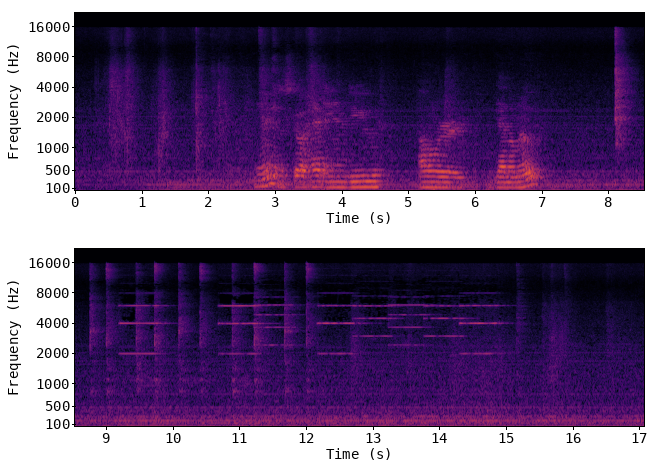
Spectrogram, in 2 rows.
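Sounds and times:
ceiling fan clicking: 8.0 - 12.9
faint high whining tones: 9.0 - 15.9.

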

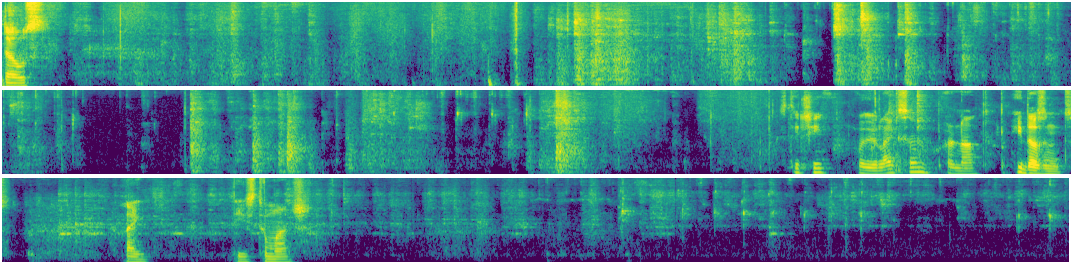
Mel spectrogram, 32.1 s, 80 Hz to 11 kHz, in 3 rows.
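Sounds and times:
cat licking wetly: 13.8 - 18.6, 24.6 - 32.0.

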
